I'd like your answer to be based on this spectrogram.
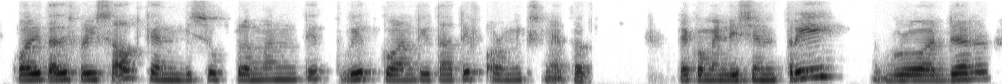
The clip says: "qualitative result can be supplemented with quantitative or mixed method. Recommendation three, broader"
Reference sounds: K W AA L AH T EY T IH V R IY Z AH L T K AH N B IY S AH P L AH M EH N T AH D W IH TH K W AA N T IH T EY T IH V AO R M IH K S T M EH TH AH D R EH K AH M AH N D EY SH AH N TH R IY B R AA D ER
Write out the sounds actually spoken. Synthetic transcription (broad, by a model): K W AA L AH T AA T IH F R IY S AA L T K AH N B IY S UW P L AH M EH N T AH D W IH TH K W AA N T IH T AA T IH F AO R M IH K S M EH T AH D R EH K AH M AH N D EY S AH N T R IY B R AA D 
